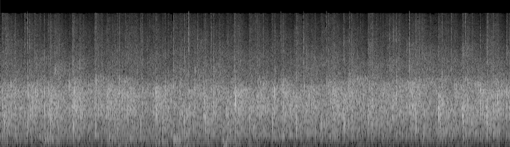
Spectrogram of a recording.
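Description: Steady applause: many hands clapping at once in a dense, even patter.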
